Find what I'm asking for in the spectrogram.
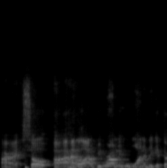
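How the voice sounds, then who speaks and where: Words pour out of this man at a very fast rate. He has a bright, sharp tone. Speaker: trading trainer. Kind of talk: online training presentation.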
